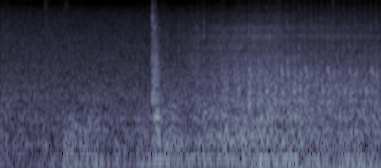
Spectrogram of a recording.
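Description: A small tractor in a farming video game runs with a steady low engine drone that builds slightly louder, one brief clank partway through, with no talk over it.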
